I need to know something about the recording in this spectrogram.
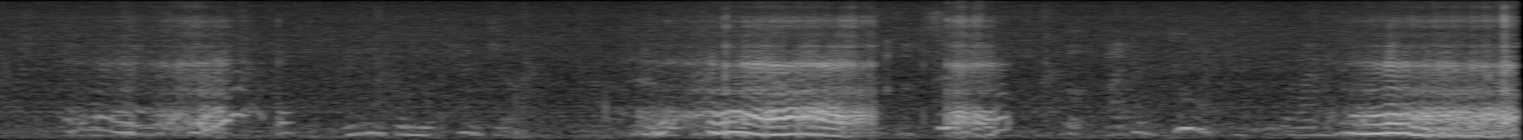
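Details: Snoring during sleep: irregular soft snorts and rough, fluttering breath noises with some squeaky voiced tones.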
